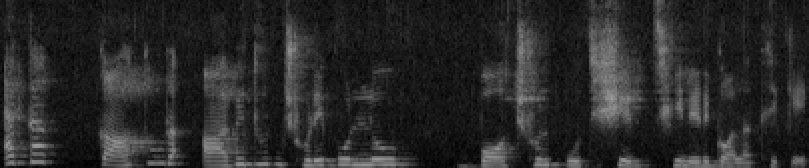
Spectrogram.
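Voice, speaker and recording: A woman narrator with a high, very animated voice. She reads a scripted suspense story in with dramatic, expressive phrasing. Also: slow, rough recording.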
